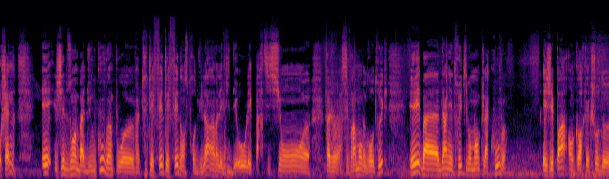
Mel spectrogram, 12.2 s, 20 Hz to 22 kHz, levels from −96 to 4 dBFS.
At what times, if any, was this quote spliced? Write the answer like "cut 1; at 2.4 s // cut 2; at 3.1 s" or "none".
cut 1; at 3.3 s // cut 2; at 4.3 s // cut 3; at 7.3 s // cut 4; at 10.8 s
